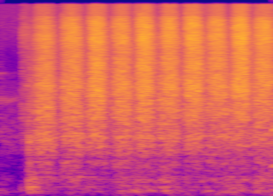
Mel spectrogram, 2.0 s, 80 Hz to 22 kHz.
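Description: Sanding block working 80-grit paper over body filler on a 1969 Chevrolet C10 truck door, steady back-and-forth rasping strokes in an even rhythm, close and loud, with no talking.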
